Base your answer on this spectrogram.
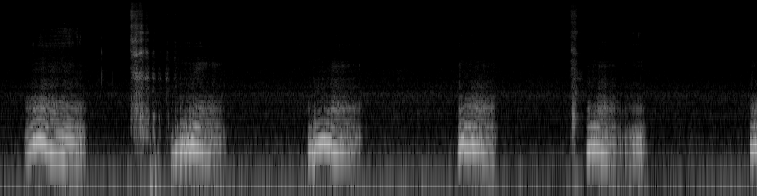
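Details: A sleeping cat snores in low, rumbling, raspy breaths, about one every three seconds. Each breath lasts roughly a second and is separated by a quieter pause. A couple of brief sharp clicks break in between the breaths.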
